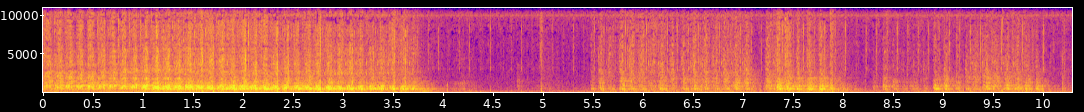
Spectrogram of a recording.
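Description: A wood lathe whirs loudly while a tool roughs out a mesquite Christmas tree, cutting hard for about four seconds, then dropping to quieter, intermittent cutting with scrapes and bumps.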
